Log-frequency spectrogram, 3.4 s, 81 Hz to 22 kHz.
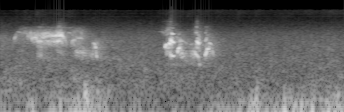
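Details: At a live-cam nest in Tiszalök, Hungary, on 27 May 2022 around 12:23, Common Buzzard chicks give two bursts of thin, squeaky, high-pitched cries a second apart as the mother brings another chick for lunch, over low wind rumble.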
